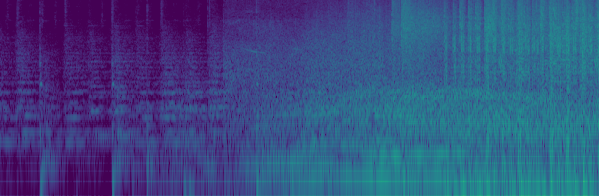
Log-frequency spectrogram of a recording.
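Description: A Gatling unit in a real-time strategy video game opens up on missile defenders, a few sharp early shots building into a dense, continuous roar of rapid fire that grows louder toward the end.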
